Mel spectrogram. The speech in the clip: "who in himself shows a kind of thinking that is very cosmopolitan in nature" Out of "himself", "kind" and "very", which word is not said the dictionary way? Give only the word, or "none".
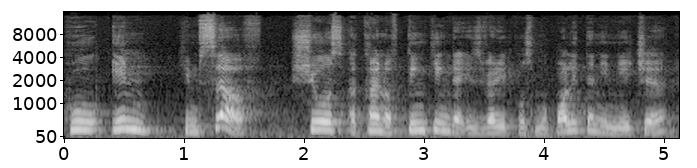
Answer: none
